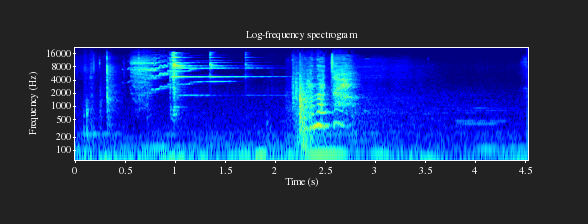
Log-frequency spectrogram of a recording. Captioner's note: door closes, bell jingles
